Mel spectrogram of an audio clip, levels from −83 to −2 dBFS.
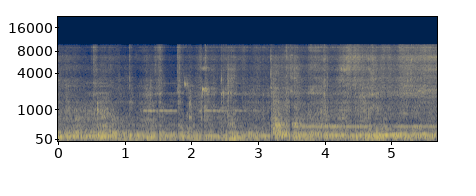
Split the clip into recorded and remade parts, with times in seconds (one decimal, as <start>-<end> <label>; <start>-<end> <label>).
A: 0.0-5.7 remade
